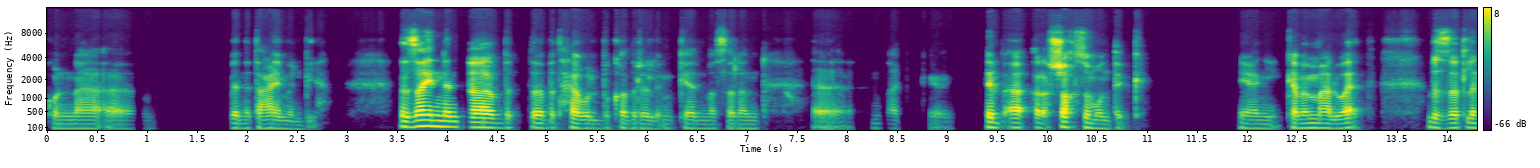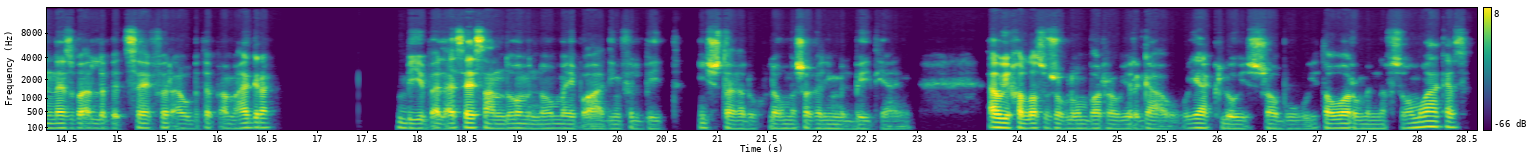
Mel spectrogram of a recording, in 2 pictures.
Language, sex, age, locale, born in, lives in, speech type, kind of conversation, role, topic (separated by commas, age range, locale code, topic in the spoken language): Arabic, male, 40-44, ar-EG, Egypt, Portugal, conversation, unstructured, none, إيه عاداتك اليومية اللي بتساعدك تنظم وقتك؟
